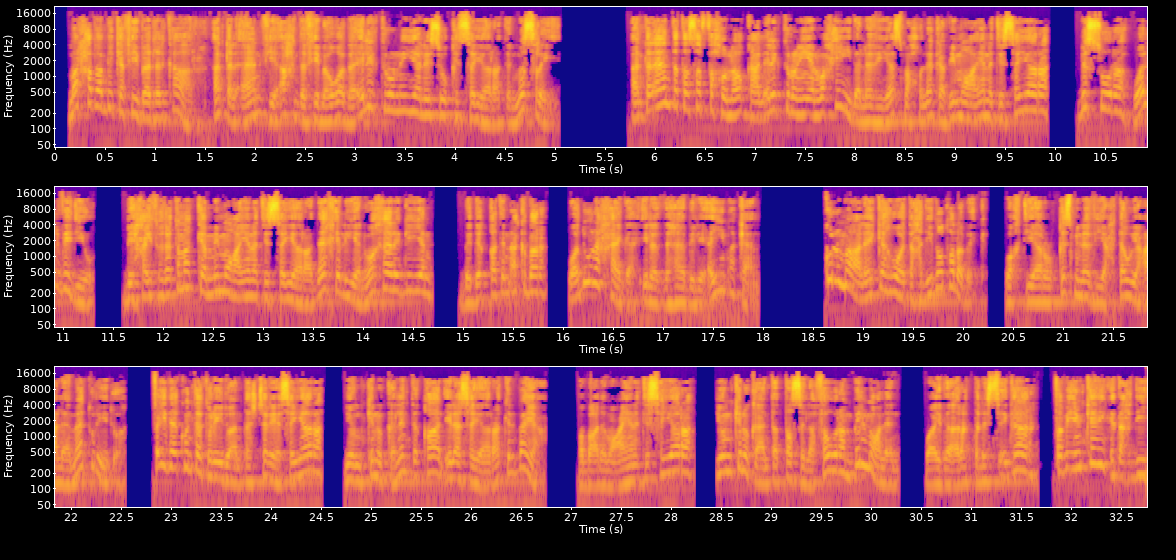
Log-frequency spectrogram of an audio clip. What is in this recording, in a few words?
Arabic Male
